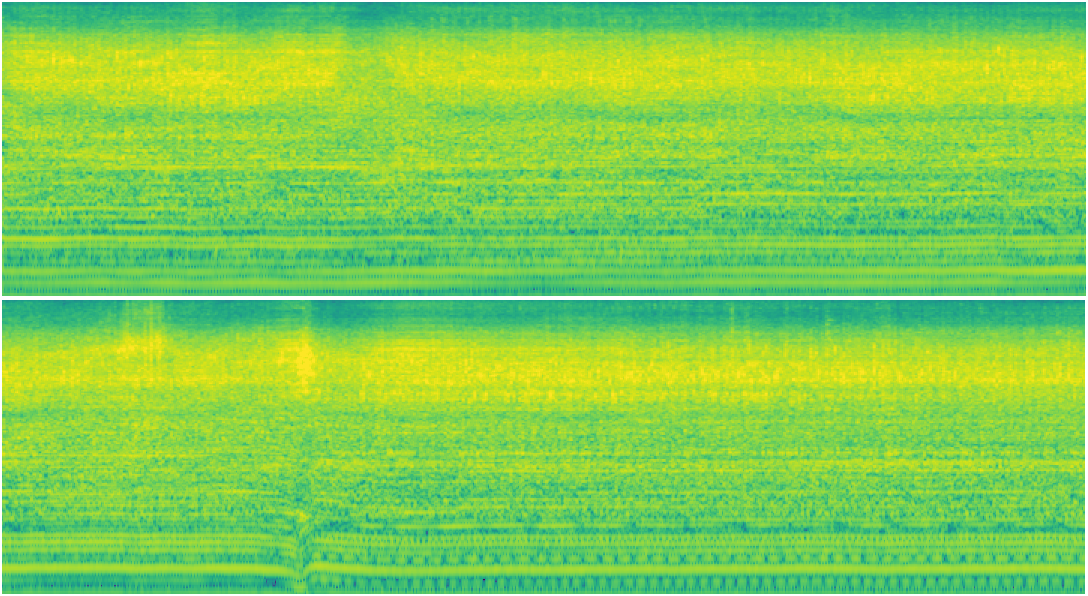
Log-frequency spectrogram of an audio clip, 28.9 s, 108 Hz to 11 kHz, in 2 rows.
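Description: Biltema CST 7113 snowblower's Loncin 375 cc single-cylinder four-stroke engine running steadily as the machine is walked across gravel. There is a short click about two-thirds of the way through.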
